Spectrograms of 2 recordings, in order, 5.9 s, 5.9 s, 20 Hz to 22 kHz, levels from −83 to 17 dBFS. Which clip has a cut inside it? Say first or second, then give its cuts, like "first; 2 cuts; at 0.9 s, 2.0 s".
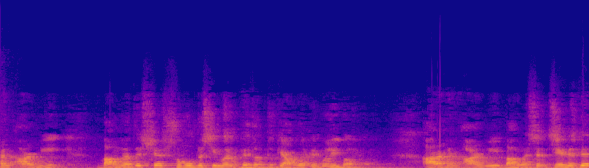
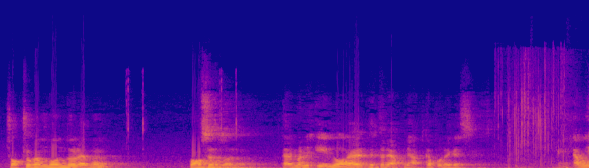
second; 1 cut; at 2.6 s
